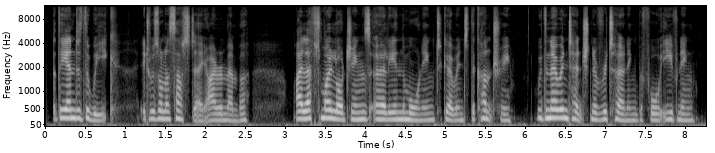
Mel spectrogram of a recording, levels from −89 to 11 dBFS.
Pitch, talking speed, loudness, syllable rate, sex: 195 Hz, 225 wpm, -19 LUFS, 7.2 syllables/s, female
